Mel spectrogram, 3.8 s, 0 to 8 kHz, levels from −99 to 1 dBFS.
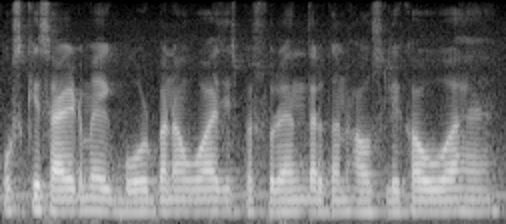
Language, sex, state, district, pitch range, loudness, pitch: Hindi, male, Uttar Pradesh, Shamli, 110-115 Hz, -20 LUFS, 115 Hz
